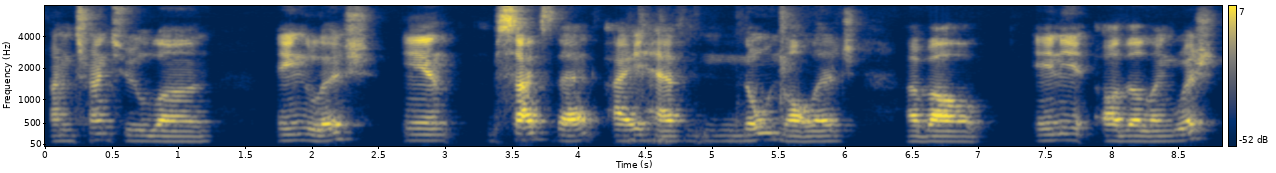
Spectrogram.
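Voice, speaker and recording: Young guy, portuguese is his first language, talking english slow and halting, echoey room. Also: medium pitch, fairly even intonation, darkish tone. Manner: halting, searches for words in a second language. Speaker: language-learning vlogger. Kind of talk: unscripted personal monologue.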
